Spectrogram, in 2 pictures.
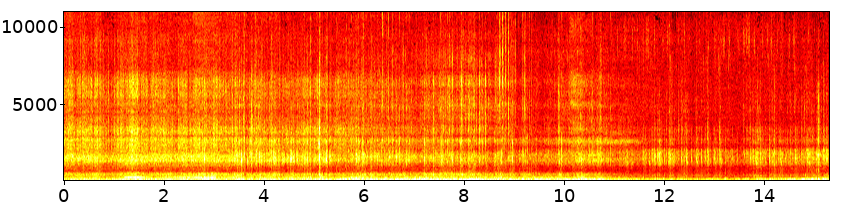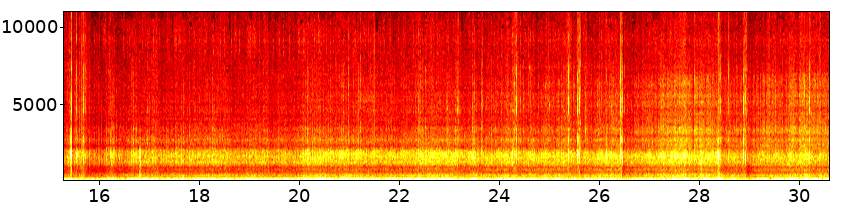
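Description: Loud steady rumble of a velomobile riding fast on asphalt, picked up by a camera mounted on the vehicle: road and wind noise. Its tone changes about eleven seconds in, with less low rumble and more of a higher rushing sound.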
